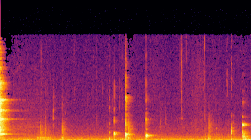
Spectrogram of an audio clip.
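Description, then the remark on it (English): Glass beer bottles clink together in a toast: a few sharp, ringing taps spread over several seconds, fairly quiet, with no one talking. “Oh, wait, cheers. Cheers.”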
